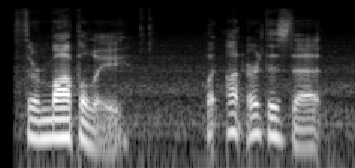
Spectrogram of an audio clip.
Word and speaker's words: Thermopylae: Thermopylae. Thermopylae.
